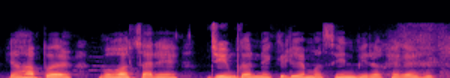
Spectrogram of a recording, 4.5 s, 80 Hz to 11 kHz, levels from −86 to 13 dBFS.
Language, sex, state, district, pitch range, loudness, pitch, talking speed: Hindi, female, Jharkhand, Palamu, 205-225 Hz, -16 LUFS, 215 Hz, 175 wpm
